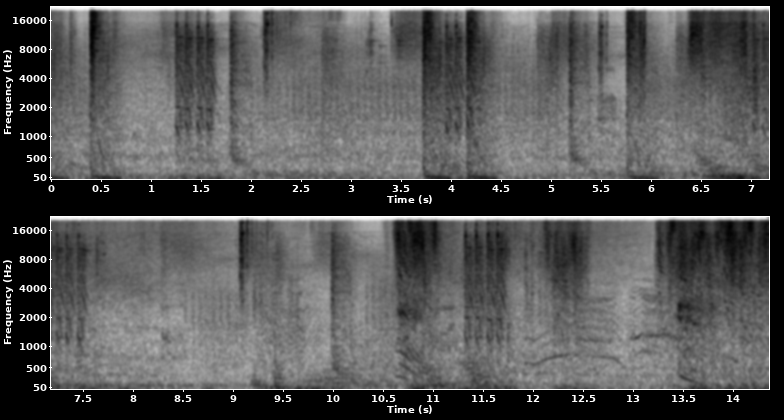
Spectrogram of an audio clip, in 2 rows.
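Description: Rifle gunfire in the video game Mass Effect 2, repeated sharp bursts of shots and booms through a noisy firefight, loud and close with short gaps between volleys.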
